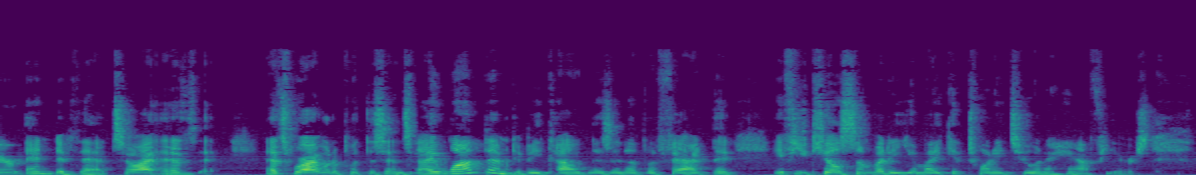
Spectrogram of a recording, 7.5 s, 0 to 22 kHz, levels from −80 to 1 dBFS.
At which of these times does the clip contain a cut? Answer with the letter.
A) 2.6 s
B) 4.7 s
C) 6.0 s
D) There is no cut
A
